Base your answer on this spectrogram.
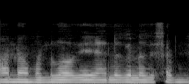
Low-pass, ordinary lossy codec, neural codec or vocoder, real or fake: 7.2 kHz; none; codec, 44.1 kHz, 2.6 kbps, DAC; fake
